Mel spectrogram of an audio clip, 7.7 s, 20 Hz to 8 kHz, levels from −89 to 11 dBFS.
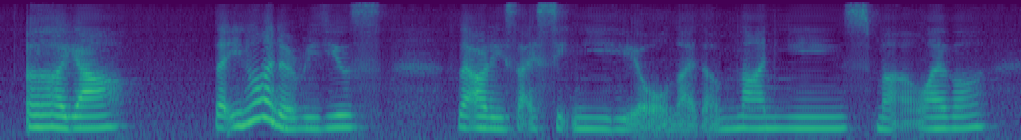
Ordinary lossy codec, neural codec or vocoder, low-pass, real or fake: none; codec, 16 kHz, 0.2 kbps, FocalCodec; 7.2 kHz; fake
